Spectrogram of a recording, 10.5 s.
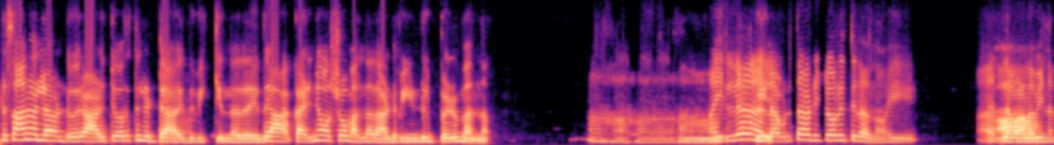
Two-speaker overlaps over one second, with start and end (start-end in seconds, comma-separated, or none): none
